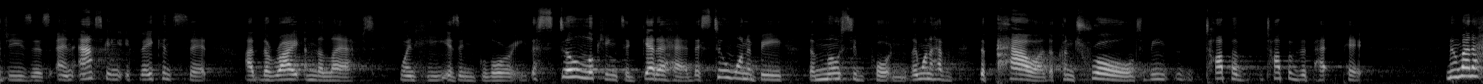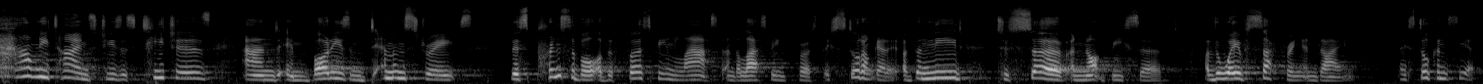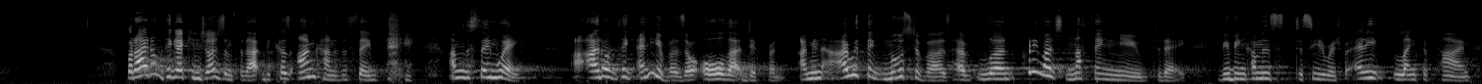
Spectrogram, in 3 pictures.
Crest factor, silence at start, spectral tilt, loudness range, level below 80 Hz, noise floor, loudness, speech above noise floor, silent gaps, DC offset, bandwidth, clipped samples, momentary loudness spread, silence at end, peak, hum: 22 dB; 0 s; -3.5 dB/octave; 6 LU; -74 dBFS; -71 dBFS; -29 LUFS; 42 dB; none; under 0.1%; 15.5 kHz; under 0.1%; 16 LU; 0.1 s; -8 dBFS; none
